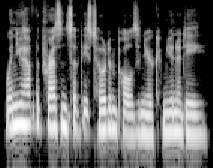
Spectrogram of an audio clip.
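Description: A woman's voice: deep voice, quick pace, warm tone, no echo, clean studio sound. A woman hosting an interview, speaking in earnest, searching, long winding sentences. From Sweden or Switzerland. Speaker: host, interviewer. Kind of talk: reflective interview talk.

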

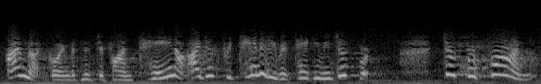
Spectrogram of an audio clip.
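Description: A woman's voice: high voice, sing-song, moderate pace, fairly bright tone. An actress playing a dreamy, proud teenage schoolgirl with gushing, girlish talk, in 1950s radio style. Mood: forced breeziness. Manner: breathlessly gushing, girlish slang. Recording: muffled, noisy old radio recording.

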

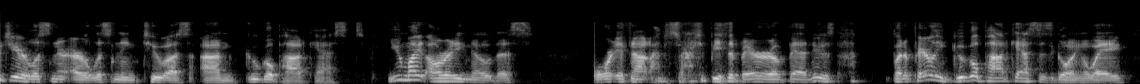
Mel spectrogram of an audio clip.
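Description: Guy doing casual podcast banter, bright and really animated, jokey, kinda muffled audio. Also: mid-range voice. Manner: chatty, joking. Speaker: podcast host.

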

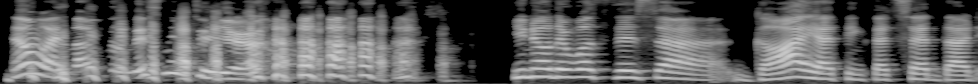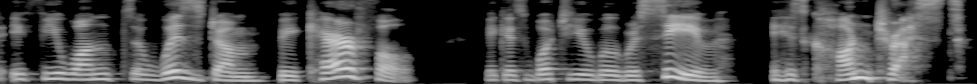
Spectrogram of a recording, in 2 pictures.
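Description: A woman's voice: medium pitch, expressive, slow, a bit bright. A woman hosting an interview, speaking thoughtfully in casual chat and laughing often. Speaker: interview host.

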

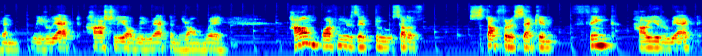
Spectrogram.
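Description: A male podcast host asks long, winding questions in a conversational tone, often checking in with "right?". His pitch is ordinary, and soft music hums faintly behind him. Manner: rambling questions, tags with "right?" and "you know". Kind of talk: casual interview conversation.

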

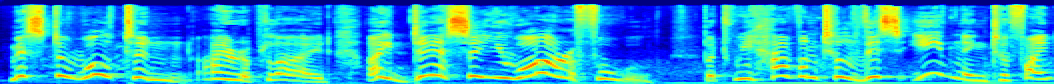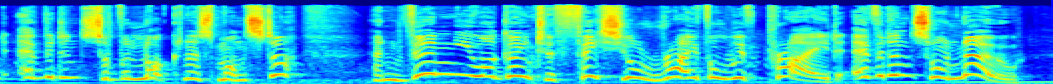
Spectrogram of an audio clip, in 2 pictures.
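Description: A woman's voice: extremely high pitch, big pitch swings, fairly quick, a little mellow. A woman playing a haughty, indomitable older Victorian lady adventurer with a pompous, dramatic manner in a comic period drama. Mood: resolute. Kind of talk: spoken logbook narration, comic period drama.

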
